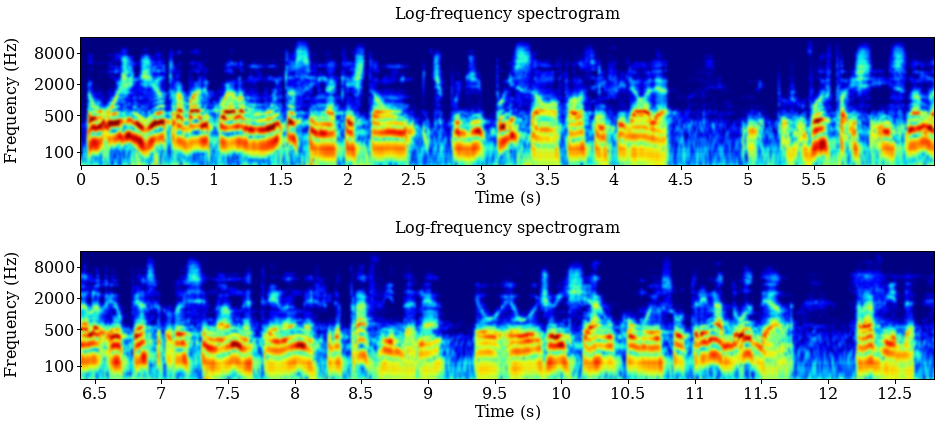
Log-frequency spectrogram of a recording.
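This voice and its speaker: A Brazilian man talks quickly in a gravelly voice, chatting casually as an interview guest. He tells his stories with energy and slips into the voices of the people in them. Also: mid-range voice. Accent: Brazilian Portuguese. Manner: animated storyteller, acts out dialogue. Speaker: podcast guest, single father.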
